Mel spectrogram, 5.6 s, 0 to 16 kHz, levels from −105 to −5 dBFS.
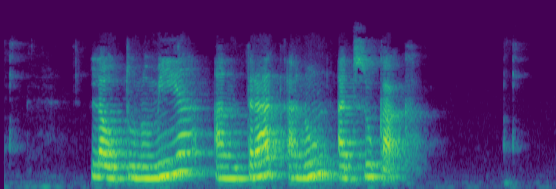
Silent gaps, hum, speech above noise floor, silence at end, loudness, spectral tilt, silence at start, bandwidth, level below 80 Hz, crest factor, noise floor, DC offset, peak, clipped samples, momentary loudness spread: none; none; 51 dB; 1.45 s; -23 LUFS; -7 dB/octave; 0.9 s; 6.6 kHz; -66 dBFS; 18 dB; -74 dBFS; under 0.1%; -6 dBFS; under 0.1%; 7 LU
